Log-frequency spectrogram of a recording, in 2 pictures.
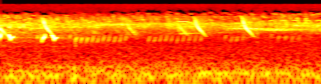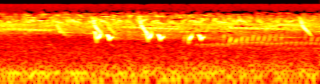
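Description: A chorus of many birds calling at once, with repeated quick falling whistles and short rapid trills, heard as part of a soft ambient music track.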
